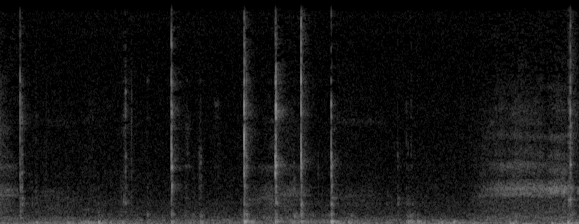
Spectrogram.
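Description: Light, irregular clicks and taps of metal camera-rig parts as a SmallRig SSD holder is shifted and clamped on a camera cage, several clicks close together in the middle. A soft rustle comes near the end.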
